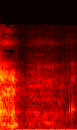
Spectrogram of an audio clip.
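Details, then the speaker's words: Adult with stomach bleeding that they attribute to ibuprofen (Nurofen), so they cannot take cough mixture; one brief, rough cough that fades quickly in a quiet indoor room, recorded while chatting. Cough. "too well I don't want to hear my coughing any I'll try and suppress that but I can't take cough mixture at the moment because it's not good for the bleeding on my stomach"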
